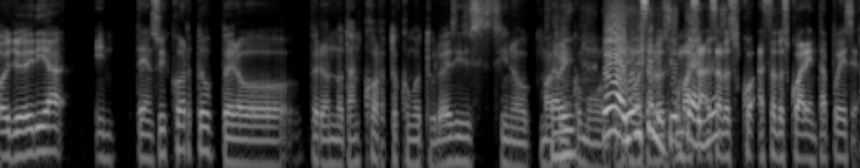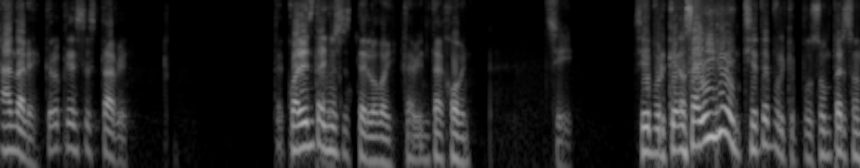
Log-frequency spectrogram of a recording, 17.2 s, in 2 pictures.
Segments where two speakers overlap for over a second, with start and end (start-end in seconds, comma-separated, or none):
5.4-7.3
